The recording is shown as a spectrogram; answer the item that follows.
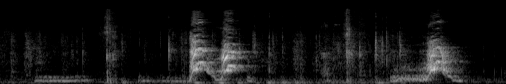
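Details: Dachshund, or sausage dog, giving several uneven barks over five seconds. Two loud, rough bursts stand out near the middle and end, with softer, lower whines and murmurs between them in a quiet indoor-sounding space.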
